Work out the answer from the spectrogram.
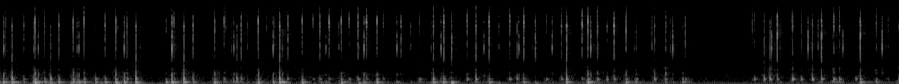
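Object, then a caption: Chrome-finished face roller. Long nails tap quickly on the smooth handle of a chrome-finished face roller, making a steady stream of bright, dry clicks with almost no ring. The tapping runs in rapid bursts with a low hum underneath, pauses briefly near the end, then resumes.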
